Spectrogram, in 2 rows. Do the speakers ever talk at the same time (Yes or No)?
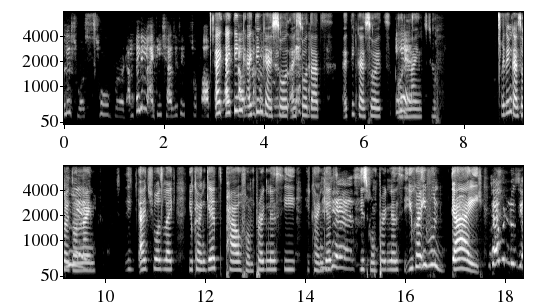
Yes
